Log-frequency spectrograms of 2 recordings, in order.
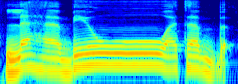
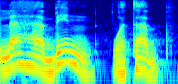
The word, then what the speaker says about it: لهب وتب: So we don't say lahabin wa tab. No. Here, there is waw.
